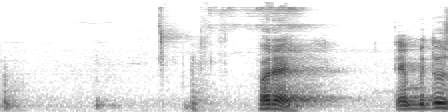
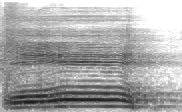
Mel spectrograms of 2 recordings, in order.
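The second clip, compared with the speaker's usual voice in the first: calling out; 8 semitones higher, 5 dB louder than usual. Real, not acted. Calls out to the pet.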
